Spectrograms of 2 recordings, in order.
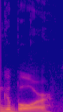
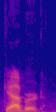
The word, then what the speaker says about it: Gabbard: joke so JC's so your loving your loving Gabor did I say her name in the candidate tulsi gabbard yeah gabbard well I'm sorry yeah what do you think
